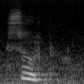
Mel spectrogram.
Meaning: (adjective) 1. holy, sacred 2. righteous, pious, godly, upright; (noun) saint
- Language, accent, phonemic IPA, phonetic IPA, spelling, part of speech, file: Armenian, Eastern Armenian, /suɾpʰ/, [suɾpʰ], սուրբ, adjective / noun, Hy-սուրբ.ogg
